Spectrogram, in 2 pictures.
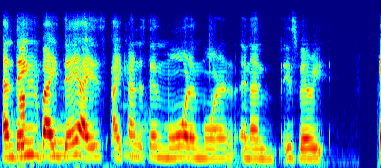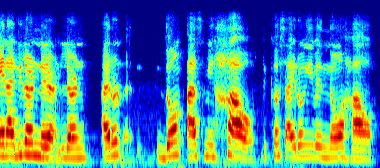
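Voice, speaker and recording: In this muffled recording, a talkative, confident interviewee chats casually in Colombian-accented English; she is a native Spanish speaker from Colombia's coast. Her medium-pitched voice stays steady and measured.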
